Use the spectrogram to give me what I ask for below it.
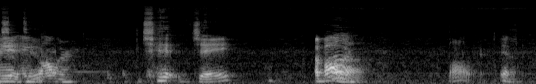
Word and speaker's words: Jaya Ballard: Jay? A baller. Oh, baller. Yeah, Jay, a baller. The D is silent, obviously.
